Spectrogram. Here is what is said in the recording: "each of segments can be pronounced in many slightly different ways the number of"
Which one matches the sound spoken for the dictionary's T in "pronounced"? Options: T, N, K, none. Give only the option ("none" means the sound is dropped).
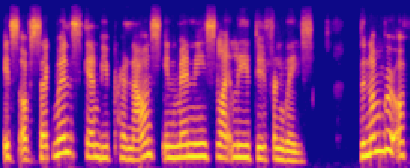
T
